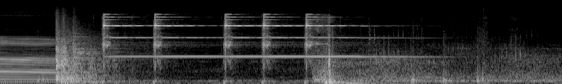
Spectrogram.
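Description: A small bell rings sharply several times, its chimes ringing on.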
